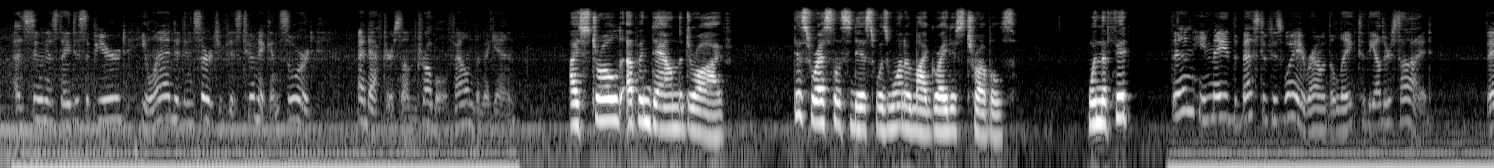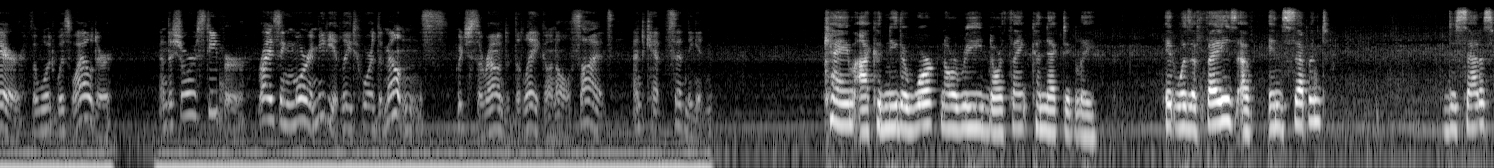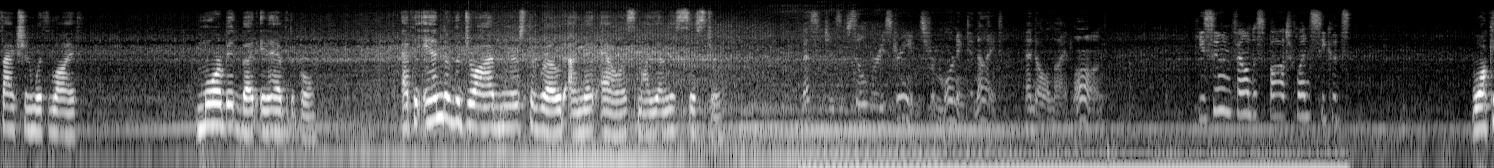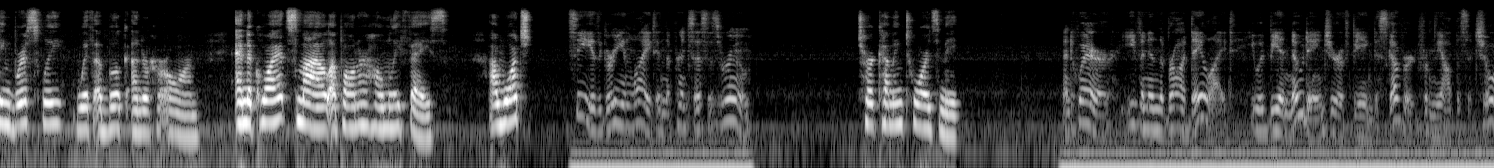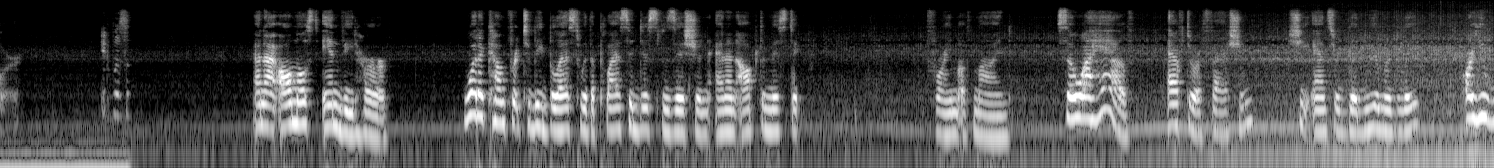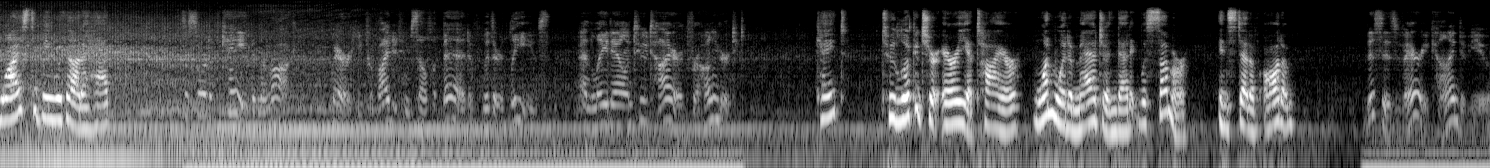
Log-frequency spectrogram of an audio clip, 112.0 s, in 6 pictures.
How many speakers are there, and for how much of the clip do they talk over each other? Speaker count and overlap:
2, no overlap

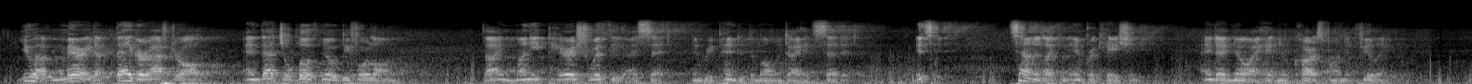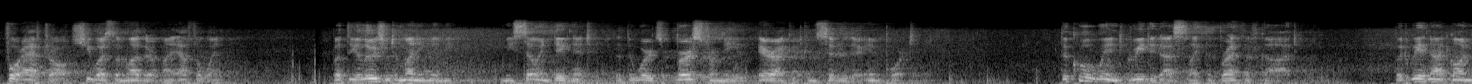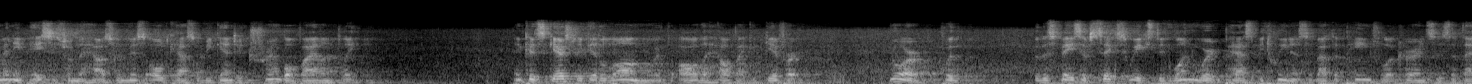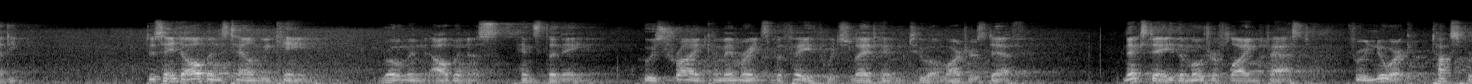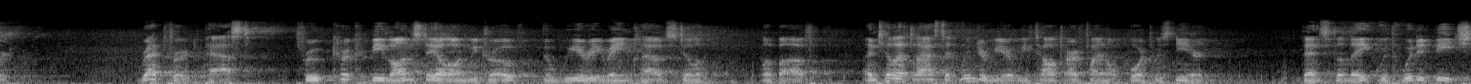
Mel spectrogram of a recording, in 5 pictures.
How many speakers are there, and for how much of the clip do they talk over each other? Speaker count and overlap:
1, no overlap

